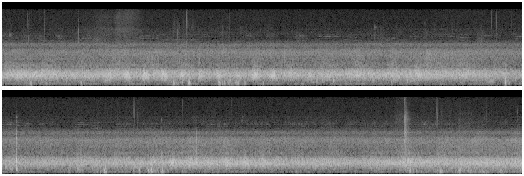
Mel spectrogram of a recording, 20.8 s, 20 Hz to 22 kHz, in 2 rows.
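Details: Fetal heartbeat at 11 weeks 4 days on a Sonoline B fetal Doppler: fast, faint beats at about 167 a minute, popping in and out under a loud whooshing sound (possibly an artery) as the baby moves a lot.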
